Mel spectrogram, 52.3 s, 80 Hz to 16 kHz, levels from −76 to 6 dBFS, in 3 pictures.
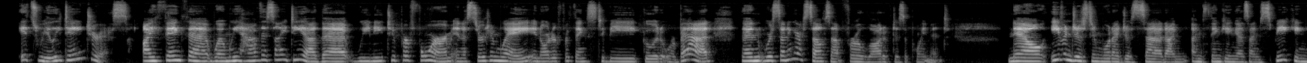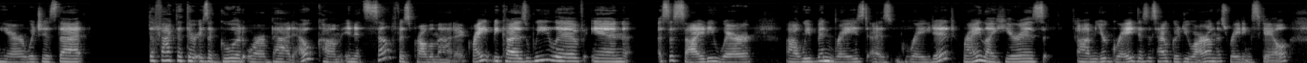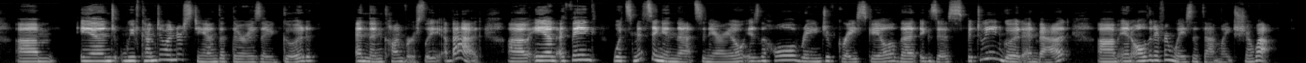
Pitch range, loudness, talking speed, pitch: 165-225 Hz, -21 LUFS, 175 wpm, 185 Hz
